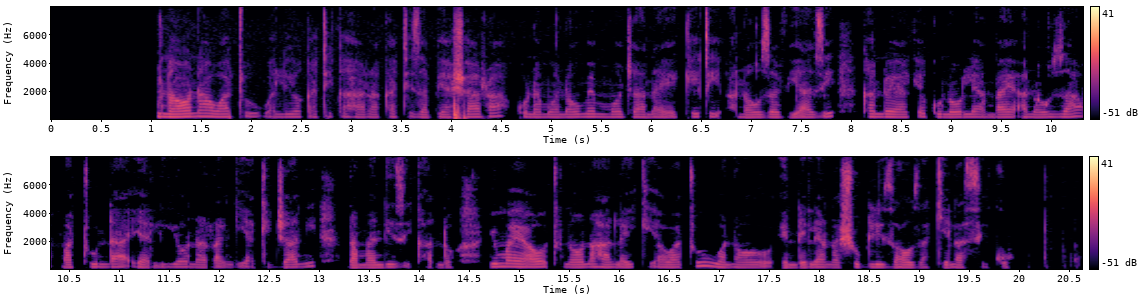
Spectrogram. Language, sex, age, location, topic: Swahili, female, 18-24, Kisumu, finance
